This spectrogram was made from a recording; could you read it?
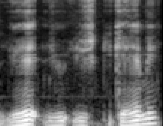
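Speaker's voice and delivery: soft, half-whispered voice. Checking whether the listener can still hear him: half-whispering. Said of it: "I'm whispering right now".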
